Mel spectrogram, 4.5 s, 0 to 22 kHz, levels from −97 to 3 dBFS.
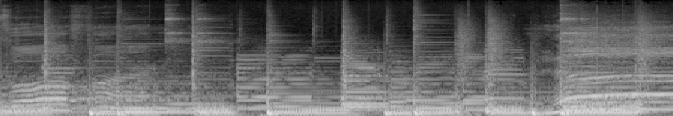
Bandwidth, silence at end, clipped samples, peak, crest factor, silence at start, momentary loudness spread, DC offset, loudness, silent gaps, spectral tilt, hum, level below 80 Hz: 19 kHz; 0 s; under 0.1%; -2 dBFS; 16 dB; 0 s; 6 LU; under 0.1%; -19 LUFS; none; -7 dB/octave; none; -30 dBFS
